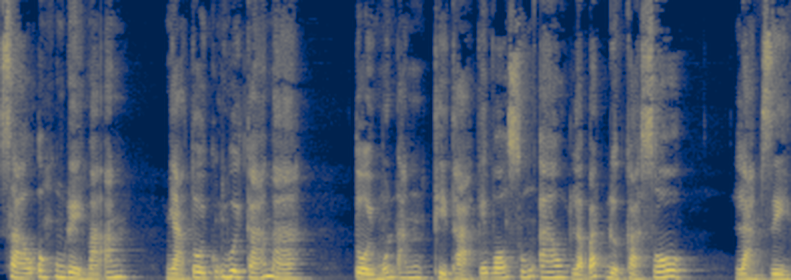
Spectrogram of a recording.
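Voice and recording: A quiet background behind someone reading aloud in a natural voice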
